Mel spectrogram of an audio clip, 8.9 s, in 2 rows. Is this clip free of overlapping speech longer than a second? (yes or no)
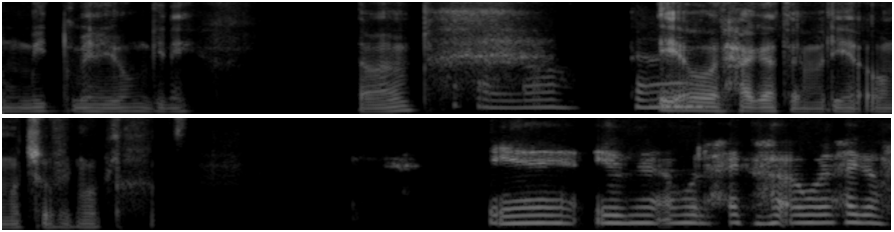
yes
